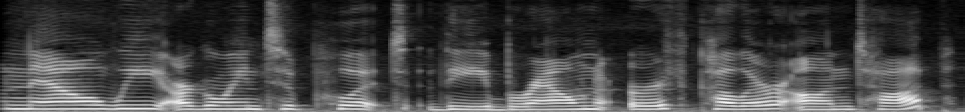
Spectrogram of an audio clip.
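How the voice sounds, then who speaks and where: A woman giving a casual painting tutorial in an unhurried, halting, reassuring way. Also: fairly high pitch, steady tone, faint music behind. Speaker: art instructor. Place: indoors at a craft table.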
